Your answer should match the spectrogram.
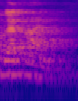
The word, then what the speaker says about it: Blenheim: After Blenheim. How are you going to pronounce?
